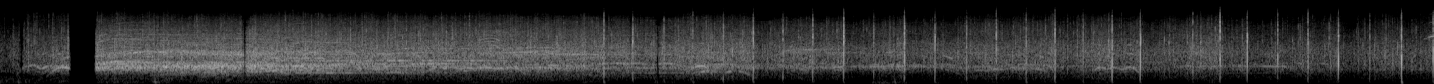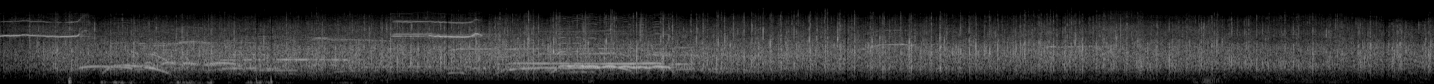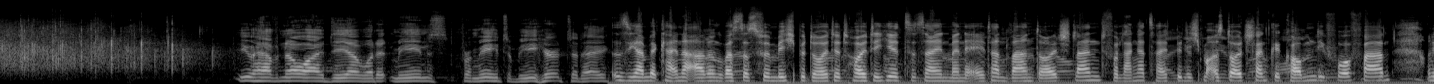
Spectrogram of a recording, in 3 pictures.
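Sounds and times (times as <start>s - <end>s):
euphoric roaring audience applause: 0.0s - 31.0s
speech: 31.1s - 43.0s.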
